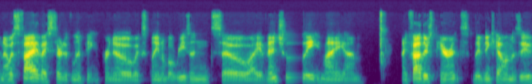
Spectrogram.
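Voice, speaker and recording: With music in the background, a man's speech moves at a fairly quick pace. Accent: American. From Michigan, US Midwest. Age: 70s. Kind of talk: oral history interview. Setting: video call.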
